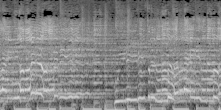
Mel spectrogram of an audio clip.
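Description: Alpine folk-pop song with a voice yodeling in quick leaps between low and high notes over a steady bass beat.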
